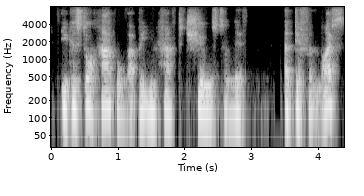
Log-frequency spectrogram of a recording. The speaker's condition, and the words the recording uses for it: No condition.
